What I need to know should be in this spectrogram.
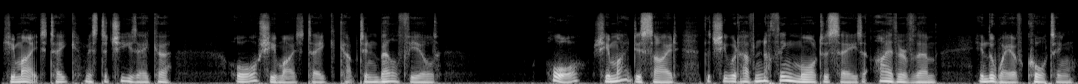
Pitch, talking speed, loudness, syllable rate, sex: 115 Hz, 175 wpm, -18 LUFS, 5.0 syllables/s, male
